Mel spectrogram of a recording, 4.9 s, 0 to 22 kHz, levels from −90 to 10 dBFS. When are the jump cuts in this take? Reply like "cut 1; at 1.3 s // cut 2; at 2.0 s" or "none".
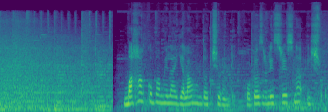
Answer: cut 1; at 1.7 s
